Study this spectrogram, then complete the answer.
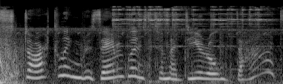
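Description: Coins jingle as they scatter.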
